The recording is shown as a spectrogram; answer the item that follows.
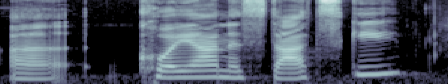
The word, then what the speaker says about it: Koyaanisqatsi: It's called, and I'm going to butcher this, Koyaanisqatsi. – Nailed it. – Thank you.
